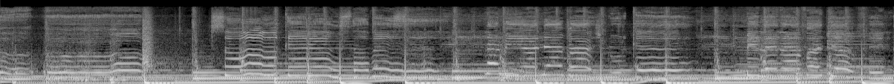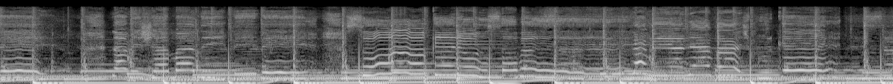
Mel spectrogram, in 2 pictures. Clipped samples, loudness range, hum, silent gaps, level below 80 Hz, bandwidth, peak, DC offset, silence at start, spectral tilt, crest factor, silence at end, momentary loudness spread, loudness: under 0.1%; 1 LU; none; none; -16 dBFS; 16 kHz; 0 dBFS; under 0.1%; 0 s; -5 dB/octave; 12 dB; 0 s; 3 LU; -13 LUFS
